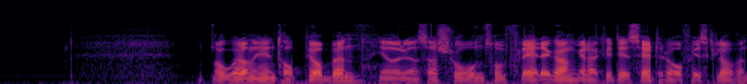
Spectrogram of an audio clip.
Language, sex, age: Norwegian, male, 36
